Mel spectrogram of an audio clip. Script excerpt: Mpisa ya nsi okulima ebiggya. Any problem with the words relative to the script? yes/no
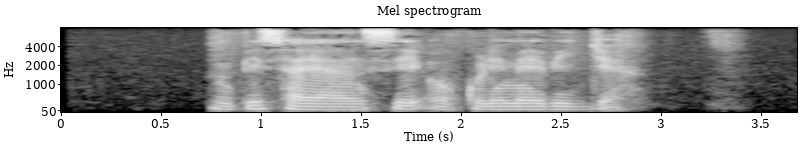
no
